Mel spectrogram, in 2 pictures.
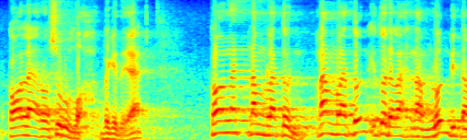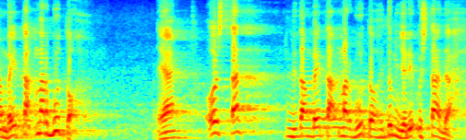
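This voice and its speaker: Lively man lecturing in an echoey hall. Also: a little high. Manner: lively, explaining Arabic grammar with shouted examples and asides to the audience. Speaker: religious teacher. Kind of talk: Ramadan religious lecture to an audience. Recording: echoey hall with long reverb.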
